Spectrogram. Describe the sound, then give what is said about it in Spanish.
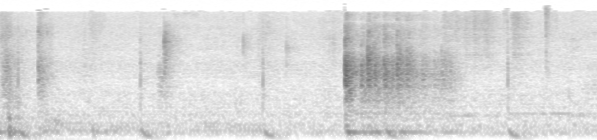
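A pair of dice clatter across a hard tabletop, a quick uneven run of sharp clicks and taps with one louder knock partway through before settling, landing on double three. “Ya, entonces tiráis dos dados.”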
